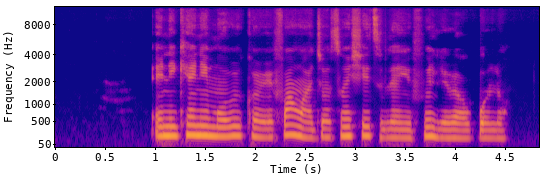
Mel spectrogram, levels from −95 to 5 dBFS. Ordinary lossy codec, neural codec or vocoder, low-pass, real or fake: none; codec, 24 kHz, 3.1 kbps, DualCodec; none; fake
